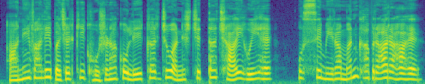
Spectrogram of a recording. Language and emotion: Hindi, fearful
